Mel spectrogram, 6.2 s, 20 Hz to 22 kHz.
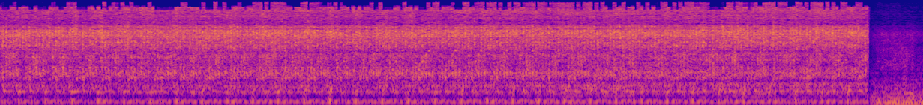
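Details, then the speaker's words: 2005 Ford F250 6.0L diesel after starter replacement: steady, even idle clatter with no stumble or misfire, running cleanly. The crank no-start was from a weak starter; the old one had only one of three mounting bolts in. Normal idle. "the RPMs were hit 180 and it started right up so that was definitely our issue is just a weak starter"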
